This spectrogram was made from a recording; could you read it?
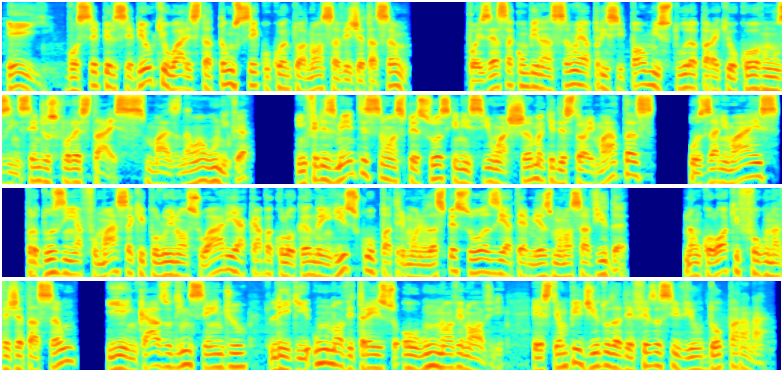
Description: Várias rádios receberam o spot e estão difundindo as informações da campanha durante sua programação.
